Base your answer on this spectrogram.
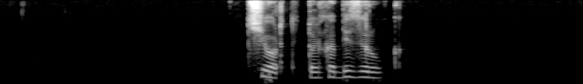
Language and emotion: Russian, neutral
